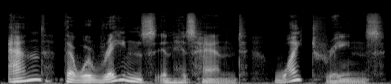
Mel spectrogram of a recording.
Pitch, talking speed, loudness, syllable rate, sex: 115 Hz, 125 wpm, -21 LUFS, 3.5 syllables/s, male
